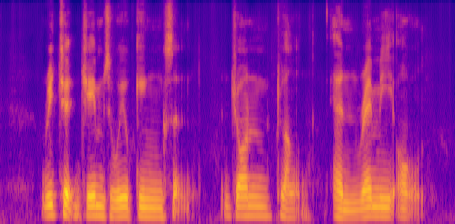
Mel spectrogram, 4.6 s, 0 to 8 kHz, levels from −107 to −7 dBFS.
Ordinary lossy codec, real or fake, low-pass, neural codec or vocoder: none; fake; none; codec, 16 kHz, 2 kbps, X-Codec, HuBERT features, trained on LibriSpeech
